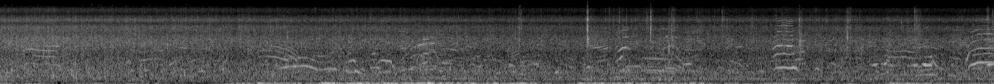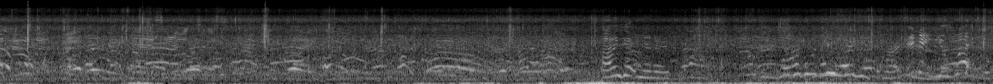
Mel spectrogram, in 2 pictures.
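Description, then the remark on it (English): Children's excited voices and shouts mingle with steady running water and repeated splashing as they explore and splash their way through a brook, the busy outdoor scene filling the whole recording at a moderate level. “some of them started kind of exploring and splashing and getting their way through.”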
